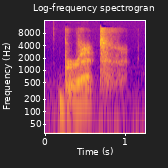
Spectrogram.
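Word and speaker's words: Breht: Brett. My name's Brett. But it's spelled all fuckey.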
